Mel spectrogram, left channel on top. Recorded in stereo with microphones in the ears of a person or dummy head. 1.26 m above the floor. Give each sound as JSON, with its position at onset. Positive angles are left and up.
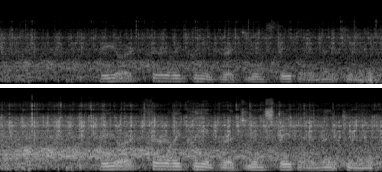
{"t": 1.0, "sound": "a man speaking", "side_deg": -30, "distance_m": 1.0}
